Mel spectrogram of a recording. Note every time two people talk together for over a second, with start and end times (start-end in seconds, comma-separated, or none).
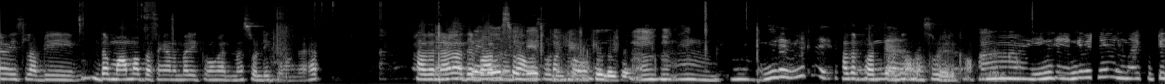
4.2-5.9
